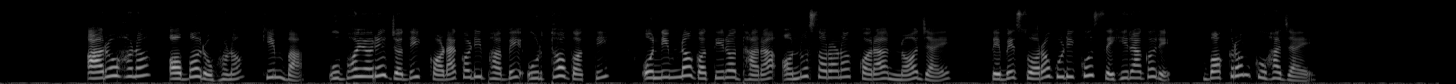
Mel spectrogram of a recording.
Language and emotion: Odia, neutral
